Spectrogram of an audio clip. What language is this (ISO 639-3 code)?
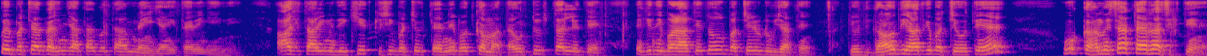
hin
